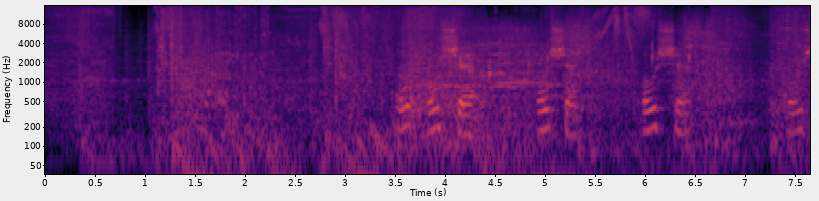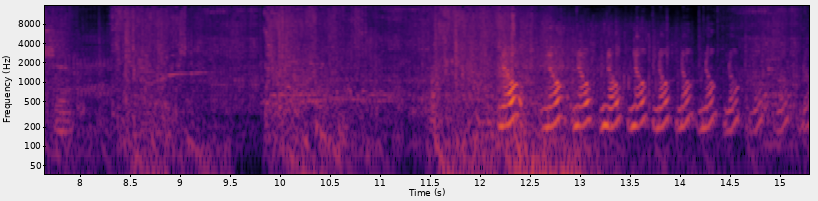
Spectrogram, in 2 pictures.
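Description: Blasts and clashing bursts of a fight in a game ring out.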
